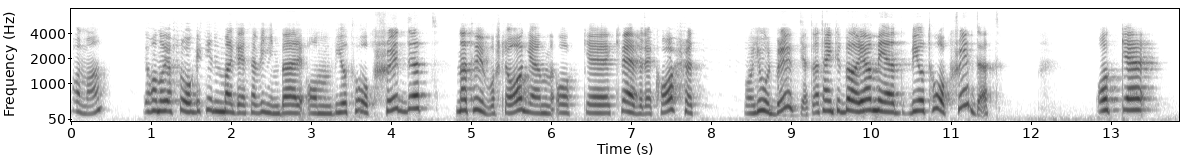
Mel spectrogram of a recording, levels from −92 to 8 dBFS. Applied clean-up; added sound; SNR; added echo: neural mask model DeepFilterNet 3.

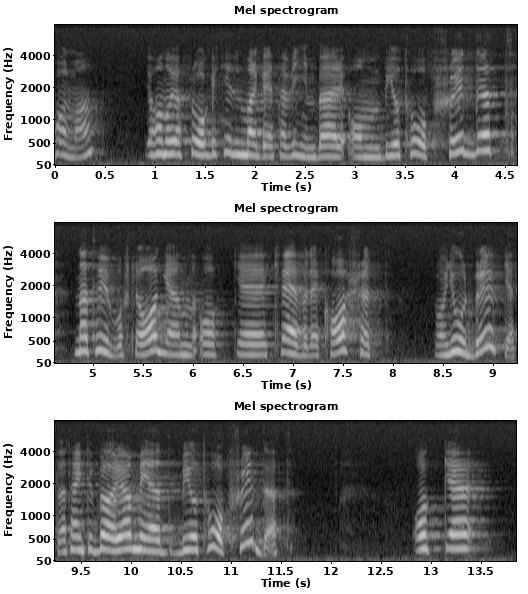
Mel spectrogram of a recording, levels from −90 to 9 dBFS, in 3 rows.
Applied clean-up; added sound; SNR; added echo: none; none; none; none.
